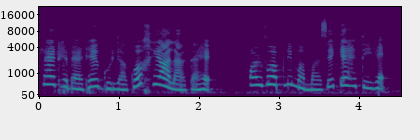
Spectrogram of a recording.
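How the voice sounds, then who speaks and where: High-pitched, lively woman story narrator. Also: moderate pace. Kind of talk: scripted children's story narration.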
